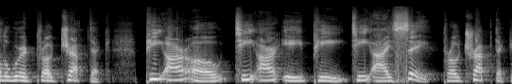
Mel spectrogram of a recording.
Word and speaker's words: protreptic: parenetic letter let me spell the word protreptic p r o t r e p t i c protreptic it's it's pronounced the word parenetic is p a r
